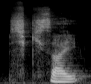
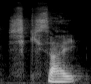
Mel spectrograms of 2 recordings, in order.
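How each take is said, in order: Both takes have the same delivery.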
